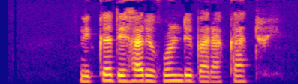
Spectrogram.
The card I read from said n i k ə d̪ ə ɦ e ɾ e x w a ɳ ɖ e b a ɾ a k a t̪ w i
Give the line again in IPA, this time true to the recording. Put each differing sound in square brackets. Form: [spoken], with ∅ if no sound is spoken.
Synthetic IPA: n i k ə d̪ ə ɦ [a] ɾ e [ɣ] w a ɳ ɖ e b a ɾ a k a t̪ w i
